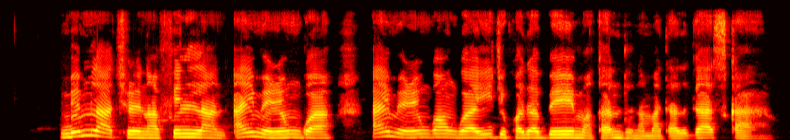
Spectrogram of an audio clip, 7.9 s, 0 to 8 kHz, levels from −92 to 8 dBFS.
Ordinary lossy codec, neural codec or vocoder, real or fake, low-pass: none; none; real; 7.2 kHz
